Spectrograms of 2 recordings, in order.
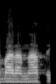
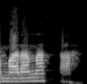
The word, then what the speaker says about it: Maranatá: Eh, e na verdade a gente fala maranata em português, né? Mas no aramaico ali no original, eh, ela ela vira maranatá. Maranatá. Então, esse eh, a sílaba tônica acaba sendo a última ali, né?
